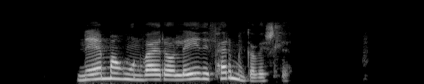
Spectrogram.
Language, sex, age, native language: Icelandic, female, 30-39, Icelandic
